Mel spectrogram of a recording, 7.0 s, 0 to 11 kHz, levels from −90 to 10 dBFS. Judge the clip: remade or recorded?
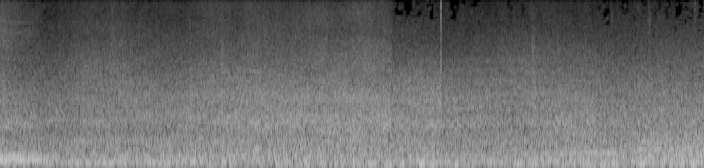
remade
